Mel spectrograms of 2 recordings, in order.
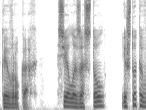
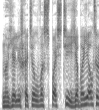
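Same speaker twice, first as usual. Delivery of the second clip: higher, fast nervous gabble; rattling off fast; 6 semitones higher than usual. Acted. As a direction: blurt it all out in a rush. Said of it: "затараторил он". (тараторит взахлёб)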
